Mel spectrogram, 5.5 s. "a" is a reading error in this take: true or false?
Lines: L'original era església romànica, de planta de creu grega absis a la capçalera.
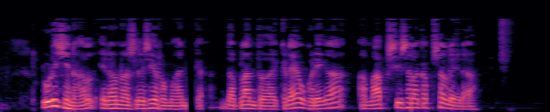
false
